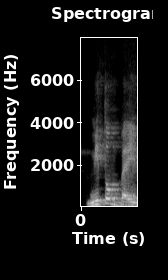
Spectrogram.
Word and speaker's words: মিতব্যয়ী: আয় বুঝে ব্যয় করে যে, মিত ব্যয়ী। যে আয় বুঝে ব্যয় করে না সে হচ্ছে অমিত ব্যয়ী। অমিত, মিতব্যয়ী নয়, উচ্চারণটা মিতব্যয়ী।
